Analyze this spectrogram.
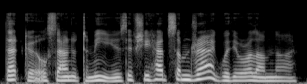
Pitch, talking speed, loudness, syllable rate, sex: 190 Hz, 275 wpm, -17 LUFS, 5.9 syllables/s, female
